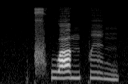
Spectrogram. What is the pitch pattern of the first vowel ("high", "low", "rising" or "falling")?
high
